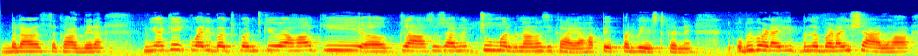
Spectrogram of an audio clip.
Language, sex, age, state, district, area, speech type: Dogri, female, 18-30, Jammu and Kashmir, Jammu, urban, spontaneous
